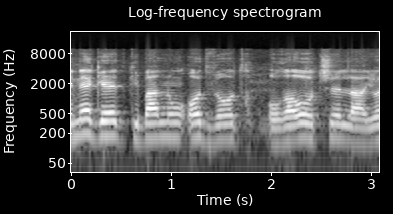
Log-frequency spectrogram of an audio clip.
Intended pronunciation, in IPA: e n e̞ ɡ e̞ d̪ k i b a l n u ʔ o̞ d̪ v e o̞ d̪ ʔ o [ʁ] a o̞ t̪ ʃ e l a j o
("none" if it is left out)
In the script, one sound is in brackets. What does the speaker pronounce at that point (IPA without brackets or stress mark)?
ʁ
